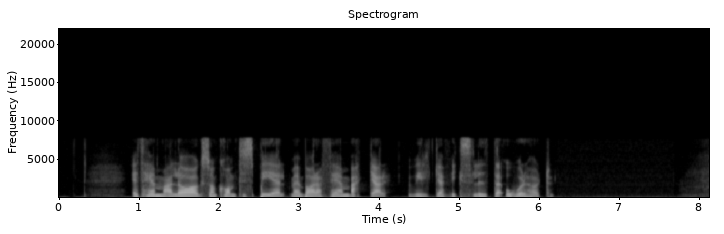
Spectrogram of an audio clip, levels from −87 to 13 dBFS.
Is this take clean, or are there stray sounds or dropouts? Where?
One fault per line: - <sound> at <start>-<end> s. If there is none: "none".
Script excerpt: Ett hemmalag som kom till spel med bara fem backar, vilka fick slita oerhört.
none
